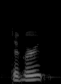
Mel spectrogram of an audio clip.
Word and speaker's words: Dugort: Pronounced Dug like the past tense of dig, or it rhymes with hurt.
